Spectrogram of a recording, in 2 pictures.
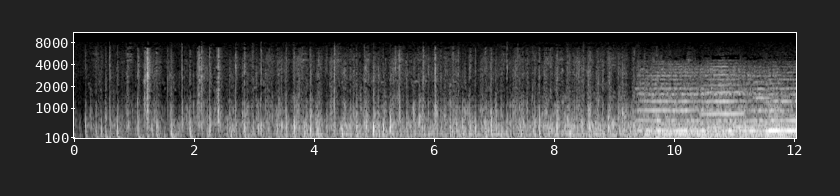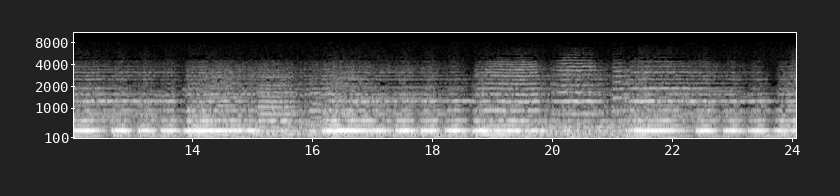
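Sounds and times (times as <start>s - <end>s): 
cavalry horses trotting: 0.0s - 10.6s
tonal drone: 9.4s - 24.0s.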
